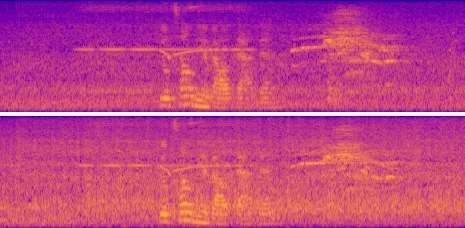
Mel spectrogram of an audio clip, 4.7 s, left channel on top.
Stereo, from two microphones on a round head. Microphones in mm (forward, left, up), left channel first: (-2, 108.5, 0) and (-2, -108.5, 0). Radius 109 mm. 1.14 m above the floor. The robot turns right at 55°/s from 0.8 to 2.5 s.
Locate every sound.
1.6 s a man speaking: 140° right, 0.9 m; by 2.8 s 90° right, 0.9 m
2.9 s a cat meowing: 50° right (ahead or behind), 0.8 m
